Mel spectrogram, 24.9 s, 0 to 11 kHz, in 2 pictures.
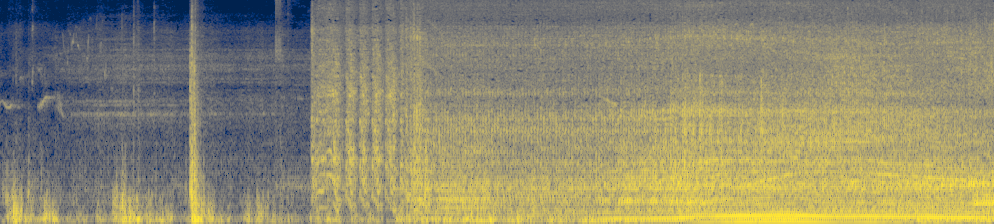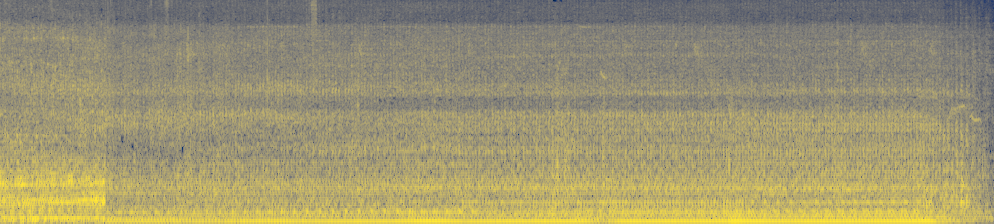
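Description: Land Rover Freelander 2 engine started about four seconds in, after a few clicks and a door shutting. The engine runs with its note rising and falling while the car is driven slowly to turn it around, then idles steadily and cuts off just before the end.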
